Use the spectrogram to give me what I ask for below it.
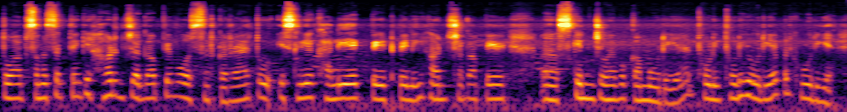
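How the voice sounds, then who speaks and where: Middle-aged woman vlogger, low mellow voice, rambling chatty delivery, faint background noise. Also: little pitch movement, moderate pace. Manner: rambling, chatty, many fillers. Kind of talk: casual vlog chat.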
